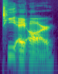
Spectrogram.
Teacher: with a very pronounced Australasian accent, ah is AR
